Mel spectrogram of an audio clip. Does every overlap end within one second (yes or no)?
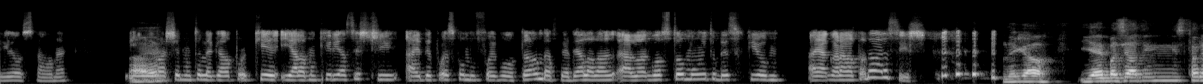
yes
